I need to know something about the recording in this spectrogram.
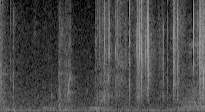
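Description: Packing stuffing being pulled away by hand, crinkling and rustling in scattered crackles that bunch up in the second half.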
